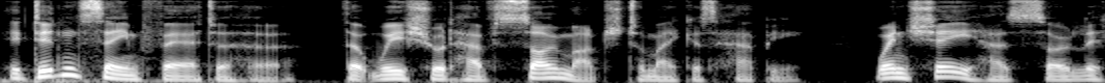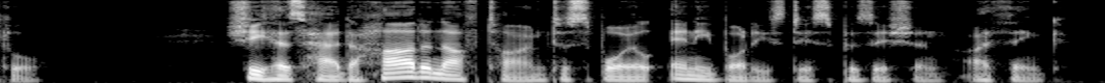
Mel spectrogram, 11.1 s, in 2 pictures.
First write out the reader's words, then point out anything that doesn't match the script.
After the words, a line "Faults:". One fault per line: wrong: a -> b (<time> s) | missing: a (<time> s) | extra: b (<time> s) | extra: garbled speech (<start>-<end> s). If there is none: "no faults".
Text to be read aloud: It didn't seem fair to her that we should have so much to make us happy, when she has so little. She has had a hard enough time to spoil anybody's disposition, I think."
It didn't seem fair to her that we should have so much to make us happy, when she has so little. She has had a hard enough time to spoil anybody's disposition, I think."
Faults:
no faults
